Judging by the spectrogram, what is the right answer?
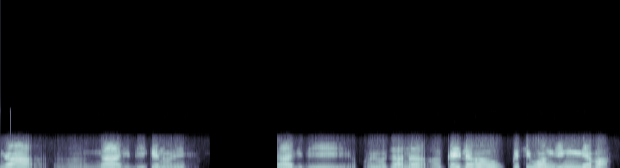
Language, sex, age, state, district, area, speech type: Manipuri, male, 60+, Manipur, Thoubal, rural, conversation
